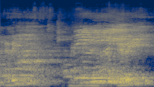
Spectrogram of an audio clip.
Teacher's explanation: Cara kedua ada yang tip tipis. Yang tipis yang kasrah. Yang tipis ketika rnya kasrah.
